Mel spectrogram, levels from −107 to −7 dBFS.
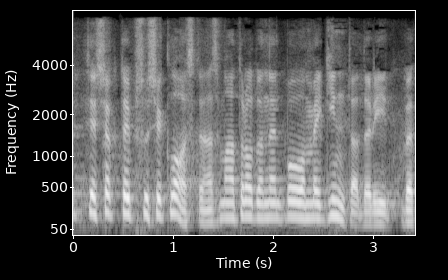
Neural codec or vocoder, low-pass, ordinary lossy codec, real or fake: codec, 16 kHz, 2 kbps, X-Codec, WavLM features, trained on Multilingual LibriSpeech; 7.2 kHz; AAC, 32 kbps; fake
